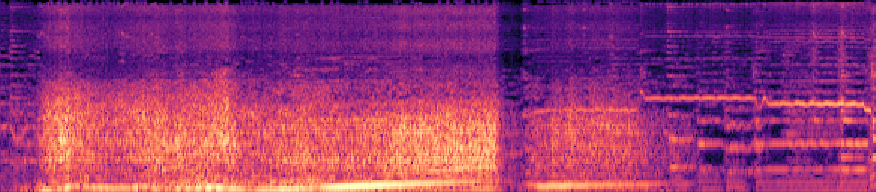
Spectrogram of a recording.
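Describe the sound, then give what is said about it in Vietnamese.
A car engine revving as the car drives off: a low droning engine climbs steadily in pitch, dips sharply at a gear change, then builds again before fading under other sounds. “rồi xách vali đi ra xe. Ông kêu thằng shopper dậy, rồi chở ông trở lại đường Mayer, nhà của cô Thanh Thủy”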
